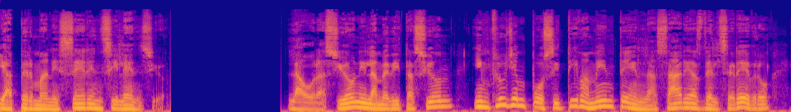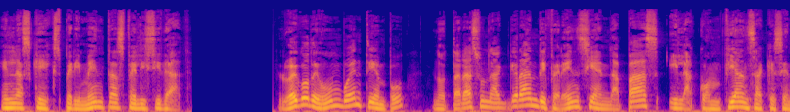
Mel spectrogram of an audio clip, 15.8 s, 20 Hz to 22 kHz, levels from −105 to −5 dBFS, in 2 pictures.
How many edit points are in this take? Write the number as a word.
one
